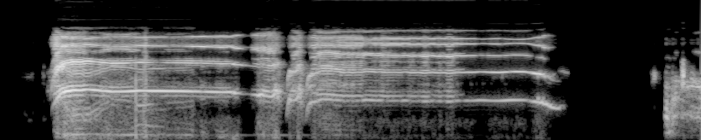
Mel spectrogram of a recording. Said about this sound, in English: Wow. I would love that as a stock scream, you know? Was that all right? That was great. I love the little the no in the middle there.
